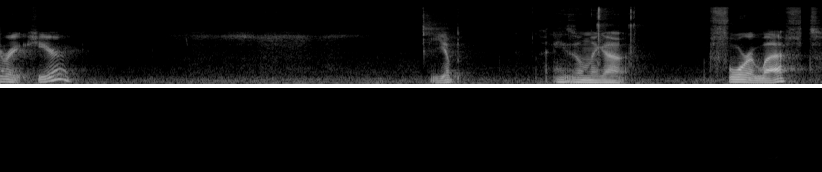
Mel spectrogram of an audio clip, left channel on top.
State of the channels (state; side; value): silent; right; 54 dB below the other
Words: here. Yep. And he's only got 4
